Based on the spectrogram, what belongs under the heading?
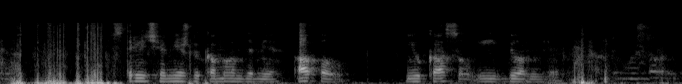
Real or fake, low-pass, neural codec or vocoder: fake; 7.2 kHz; codec, 16 kHz, 4 kbps, FreqCodec, smaller model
